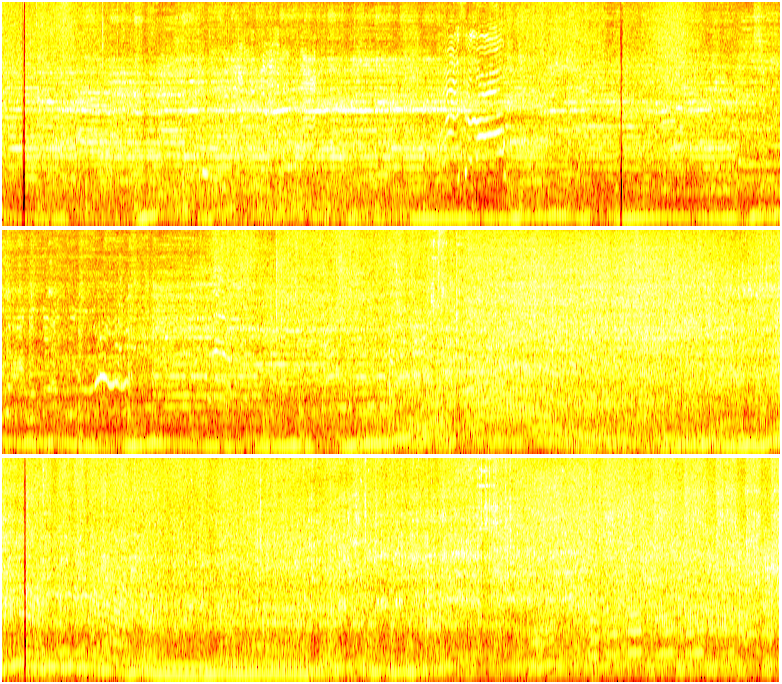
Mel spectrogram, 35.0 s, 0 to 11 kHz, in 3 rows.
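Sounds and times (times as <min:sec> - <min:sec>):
truck engine revving: 0:00.0 - 0:35.0
steady rushing noise: 0:13.9 - 0:35.0.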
